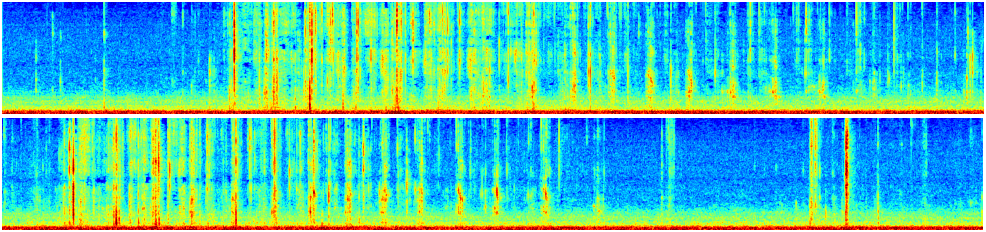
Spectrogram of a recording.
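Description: Cat biting and chewing a crisp romaine lettuce leaf: quick runs of crunching bites a couple of seconds in and again about halfway through, with a single bite near the end. A faint steady hum lies underneath.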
